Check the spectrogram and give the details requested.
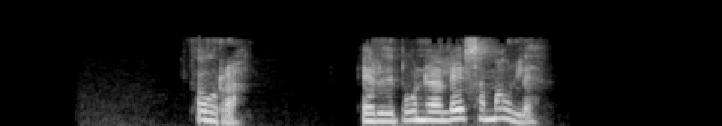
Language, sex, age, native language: Icelandic, female, 30-39, Icelandic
